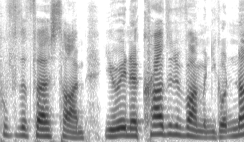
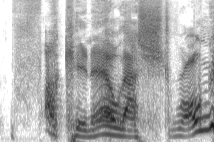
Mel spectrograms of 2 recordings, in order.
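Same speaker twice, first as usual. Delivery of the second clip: loud, very slow, put-on slow burn reaction; 6 dB louder than usual. Acting out what he did back then, pretending water was vodka: imitating himself faking drinking strong vodka. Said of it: "I'll do an impersonation of what I did now".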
